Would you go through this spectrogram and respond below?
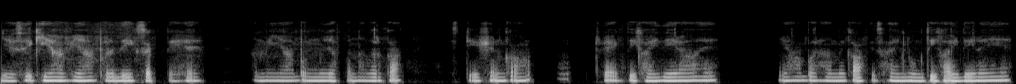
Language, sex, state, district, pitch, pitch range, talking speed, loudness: Hindi, male, Uttar Pradesh, Muzaffarnagar, 170 Hz, 160-175 Hz, 185 wpm, -20 LUFS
